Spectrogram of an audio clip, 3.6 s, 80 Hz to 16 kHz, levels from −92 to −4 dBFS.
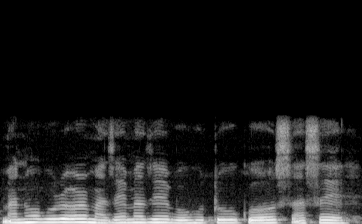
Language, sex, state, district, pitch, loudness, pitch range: Assamese, female, Assam, Sonitpur, 205 Hz, -13 LUFS, 195-225 Hz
